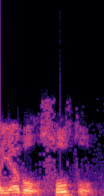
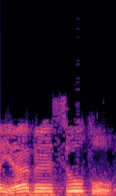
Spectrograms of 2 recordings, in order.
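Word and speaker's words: يبصط: It is to tell you that it is preferred to pronounce it with a sin. So you don't say Wallahu yaqbidu wa yabsutu.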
